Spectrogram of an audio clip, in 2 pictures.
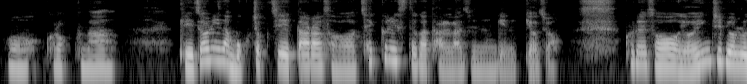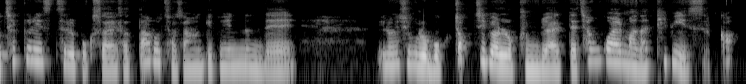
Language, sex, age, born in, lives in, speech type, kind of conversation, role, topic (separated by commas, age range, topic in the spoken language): Korean, female, 30-34, South Korea, United States, read, expert-assistant, asker, 여행 계획을 더 효율적으로 세우려면 어떤 습관이나 방법이 도움이 될까요?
